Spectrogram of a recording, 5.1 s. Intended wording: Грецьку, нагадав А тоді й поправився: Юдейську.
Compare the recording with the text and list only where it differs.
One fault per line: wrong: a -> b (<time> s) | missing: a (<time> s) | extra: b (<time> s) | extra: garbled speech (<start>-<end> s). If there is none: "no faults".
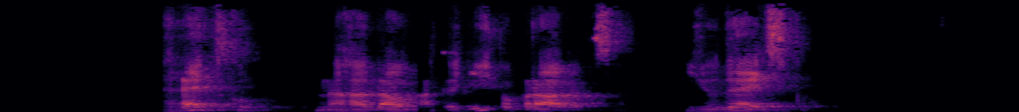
no faults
